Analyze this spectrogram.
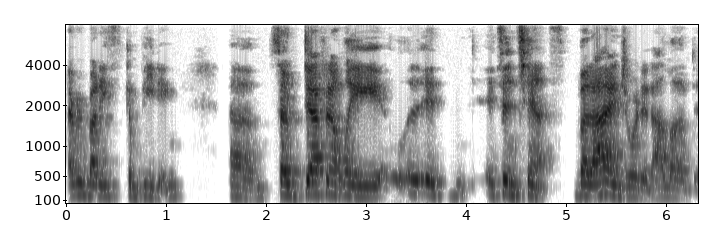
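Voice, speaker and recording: A woman speaks at medium pitch in a strong Southern US accent. Her loudness swings a lot. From US South, Memphis, Tennessee. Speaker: family lawyer. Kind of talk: interview.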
